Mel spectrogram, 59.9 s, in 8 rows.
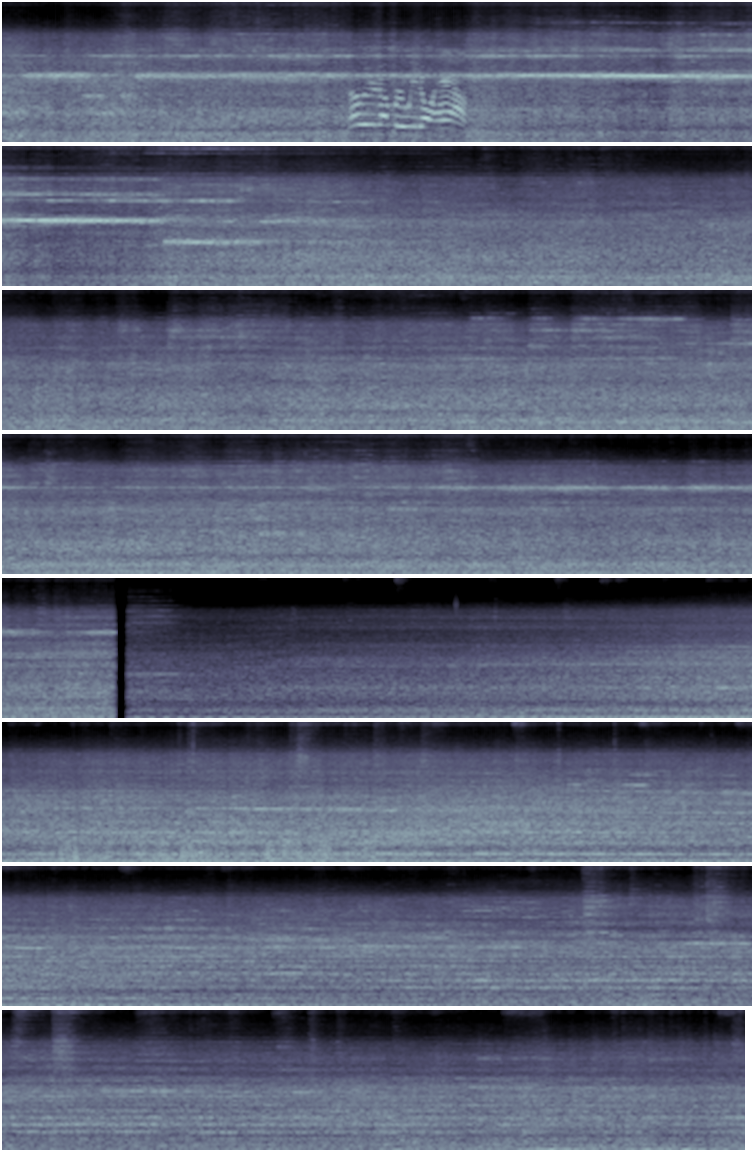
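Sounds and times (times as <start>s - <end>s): wheel squeal: 0.0s - 3.9s, 4.6s - 11.4s, 19.5s - 31.7s, 39.2s - 55.7s
freight train rumbling: 0.0s - 59.9s.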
